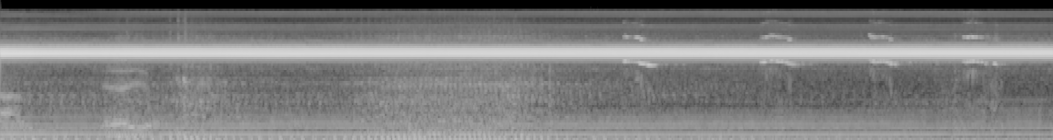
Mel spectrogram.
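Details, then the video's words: Loud cricket chirping, a continuous shrill high-pitched trill that never lets up, with faint murmuring voices early on and a few thin, brief chirps later. "jangkrik ngerik Sampek cemering neng kuping"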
